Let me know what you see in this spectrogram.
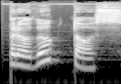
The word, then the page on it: productos: Spanish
